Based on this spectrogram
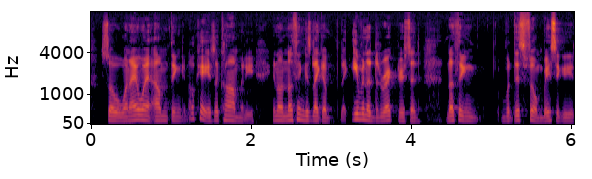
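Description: A man with an American accent speaks at a very fast pace, his medium pitch showing ordinary variation. Vocal fry runs through his voice. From New York, Queens. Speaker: podcast guest. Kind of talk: casual chat. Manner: halting.

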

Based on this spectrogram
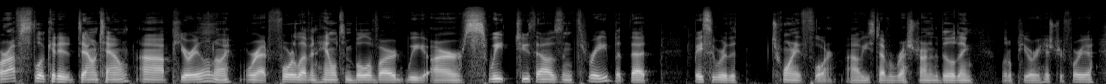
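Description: A man with a US Midwestern accent at a very fast pace, fairly low pitch and fairly even intonation, in a dry, close sound with no echo on a very clean recording with a silent background. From Iowa, US Midwest. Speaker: financial advisor. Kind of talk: casual interview.

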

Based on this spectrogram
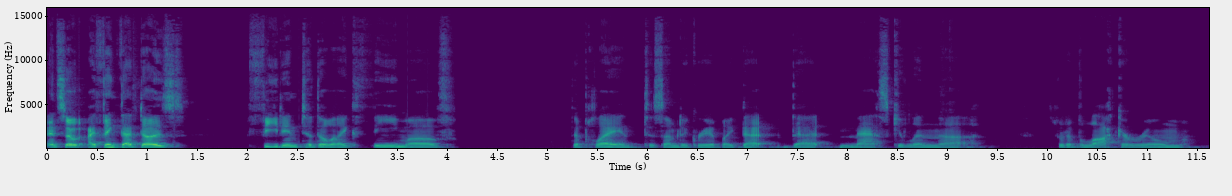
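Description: Speaking at a very slow pace with long, frequent pauses, a man uses a very deep, low pitch and ordinary pitch variation on a very clean recording with a silent background. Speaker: actor.

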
